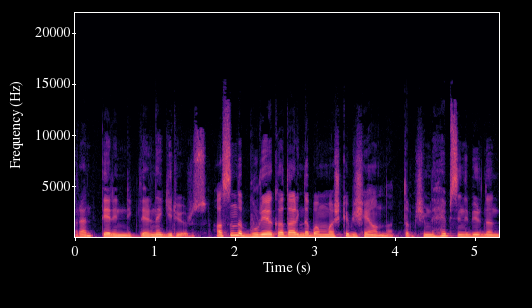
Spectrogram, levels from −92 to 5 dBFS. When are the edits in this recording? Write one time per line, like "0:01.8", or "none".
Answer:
0:02.8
